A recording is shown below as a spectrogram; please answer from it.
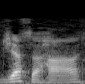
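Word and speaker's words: Jesaja: through the prophet uh i believe it's pronounced jessica j-e-s-a-j-a those of you who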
